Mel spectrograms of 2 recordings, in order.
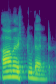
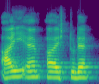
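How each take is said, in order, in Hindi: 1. 'I' और 'am' जल्दी से एक साथ जुड़कर बोले जाते हैं। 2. हर शब्द पूरा और अलग-अलग बोला जाता है। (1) "ये जो आई है, एम है, इसको हम ऐसे बोलने लग जाएंगे" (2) "तो अभी आप पू- पूरा बोलोगे"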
